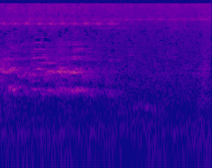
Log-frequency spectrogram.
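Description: A faint bird call held for about a second at the start, then low background noise.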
